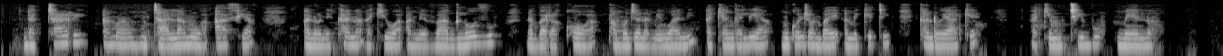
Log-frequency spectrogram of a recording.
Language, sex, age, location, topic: Swahili, female, 18-24, Kisumu, health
